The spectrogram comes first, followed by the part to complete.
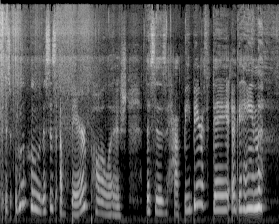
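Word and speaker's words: Paw Polish: So that was Bear Polish, and they spell it P-A-W, like a bear paw. Bear Polish, Happy Birthday again.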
